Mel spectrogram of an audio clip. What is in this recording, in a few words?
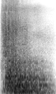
swarm scroge missile hit; weapons; Stellaris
